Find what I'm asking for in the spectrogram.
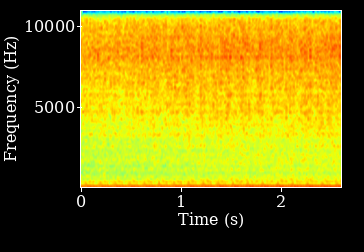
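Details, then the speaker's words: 2011 Mustang GT 5.0 V8 idling after a new exhaust system was welded in. A deep, mellow, even idle with a steady low rumble and no ticks or misses, more mellow than before; the tune possibly runs a bit cold. "Well guys, that is a lot more mellow than it was."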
